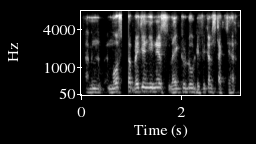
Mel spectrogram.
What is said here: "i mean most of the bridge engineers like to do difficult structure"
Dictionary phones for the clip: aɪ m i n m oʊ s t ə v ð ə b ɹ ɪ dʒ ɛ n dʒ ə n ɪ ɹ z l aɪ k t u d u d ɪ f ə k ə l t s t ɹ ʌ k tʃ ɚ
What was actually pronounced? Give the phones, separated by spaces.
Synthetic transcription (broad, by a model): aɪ m i n m oʊ s t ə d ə b ɹ ɪ dʒ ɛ n dʒ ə n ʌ ɹ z l aɪ k t u d u d ɪ f ə k ə l t s t ɹ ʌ k tʃ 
